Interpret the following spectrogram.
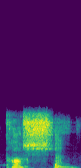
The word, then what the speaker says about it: caution: that one for me caution caution CAU with a sh caution C good C okay and Au is like all like ball okay very good okay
